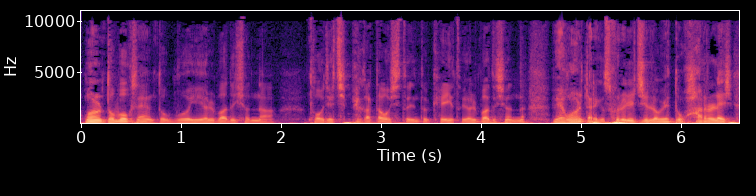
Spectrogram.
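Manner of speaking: low, soft behind-the-back complaint; hushed, low-pitched grousing; grumbling congregant. Acted. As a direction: grumble privately about the pastor.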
